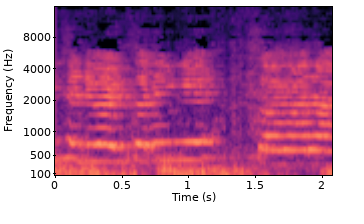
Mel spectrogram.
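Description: A boy's voice in a drawn-out, sing-song chant: two long held notes, the second starting about one and a half seconds in.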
